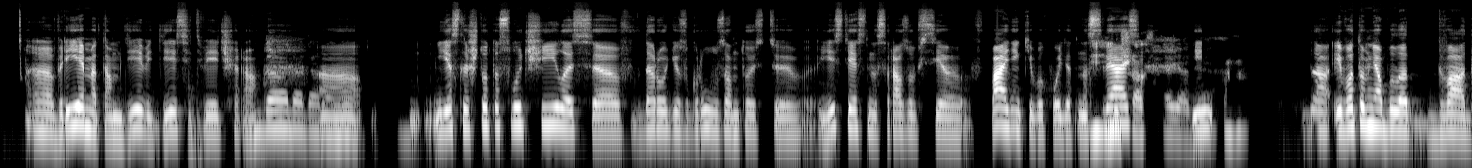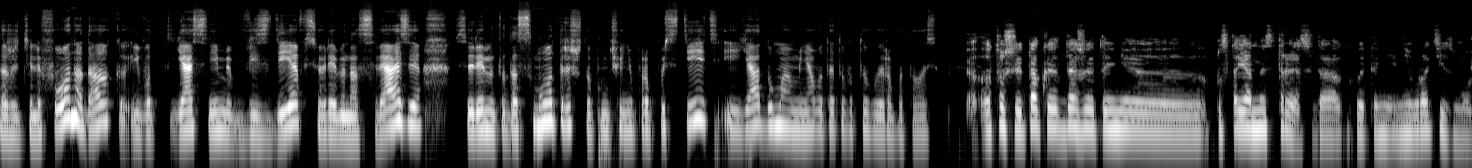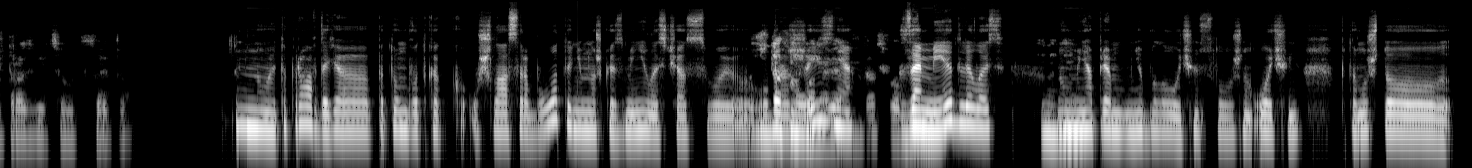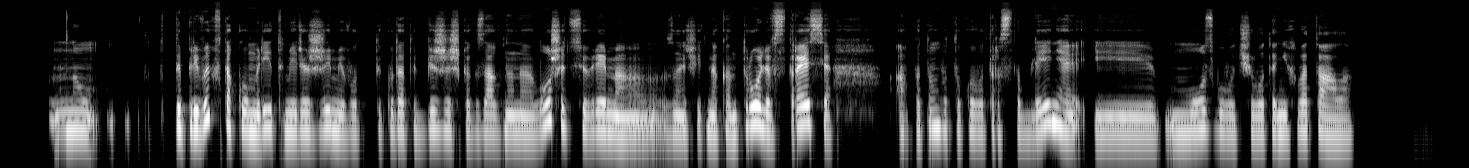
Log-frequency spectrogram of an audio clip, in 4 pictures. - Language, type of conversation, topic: Russian, podcast, Что вы думаете о цифровом детоксе и как его организовать?
- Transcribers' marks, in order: tapping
